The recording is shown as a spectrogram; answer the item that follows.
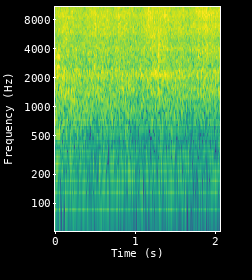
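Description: Steady rushing splash of water falling in an outdoor fountain, an even hiss with no separate events.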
